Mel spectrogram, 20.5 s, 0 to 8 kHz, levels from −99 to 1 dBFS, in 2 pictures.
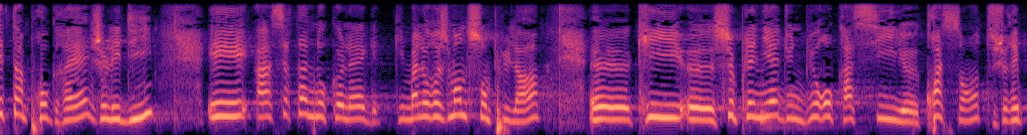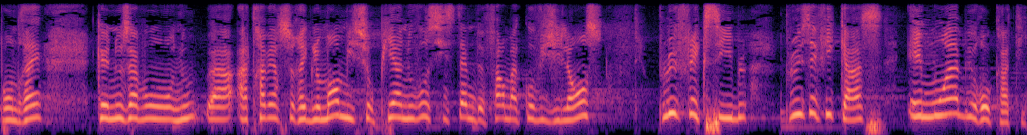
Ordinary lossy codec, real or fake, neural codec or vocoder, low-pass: none; real; none; 7.2 kHz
